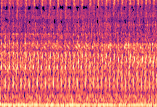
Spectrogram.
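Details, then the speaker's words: BMW diesel at steady idle after being revived from a no-start. Loud but even clatter with no uneven knock or stumble; old engine running cleanly. "ну реально старый мотор конечно работает громко но работает чисто мне так кажется по крайней мере"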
